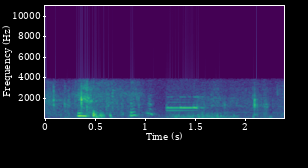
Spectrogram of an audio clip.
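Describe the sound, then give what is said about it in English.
A mobile phone sounding with a single short, steady electronic tone, faint and lasting a fraction of a second, set among soft muffled background noise. “My phone is sounding right now.”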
